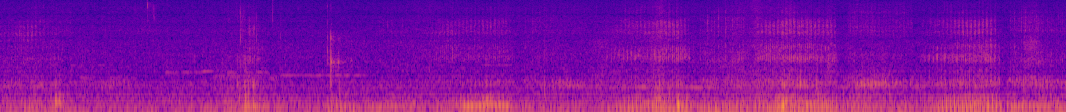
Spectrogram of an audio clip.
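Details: Laimi, a pet cat, purring in the morning while asking for petting: a steady low rumbling purr in rhythmic breathing cycles, with a few faint clicks and light rustles over it.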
